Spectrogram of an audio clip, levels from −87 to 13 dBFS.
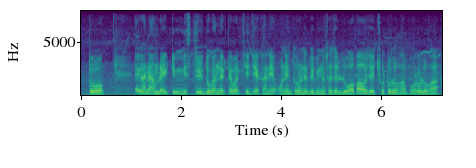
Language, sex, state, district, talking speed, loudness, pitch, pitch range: Bengali, male, Tripura, West Tripura, 165 wpm, -16 LUFS, 145 Hz, 140-155 Hz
